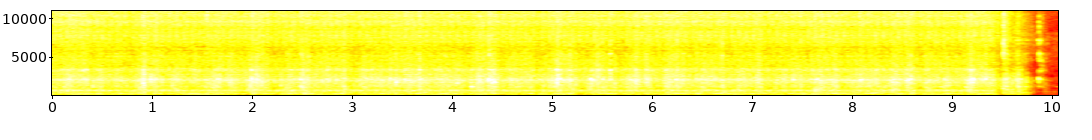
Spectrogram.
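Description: Luxor WM 1042 front-loading washing machine turning its drum during the fabric-softener rinse: a steady motor whir with a few held tones over the churning of the wet load. It cuts off abruptly just before the end as the drum stops.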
